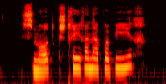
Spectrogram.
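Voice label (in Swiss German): "gstrichene", Haut-Rhin; livre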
